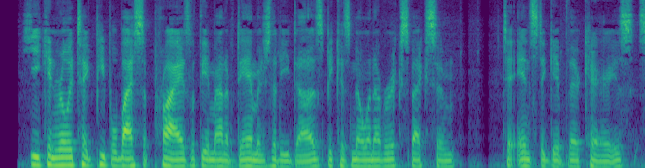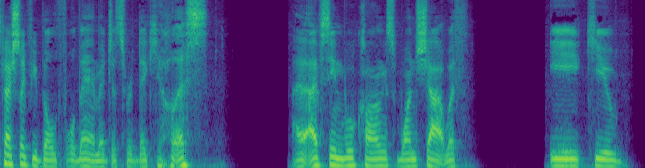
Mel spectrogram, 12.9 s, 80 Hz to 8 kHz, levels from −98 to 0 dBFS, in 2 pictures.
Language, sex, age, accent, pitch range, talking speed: English, male, 10-29, American, 115-135 Hz, 195 wpm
